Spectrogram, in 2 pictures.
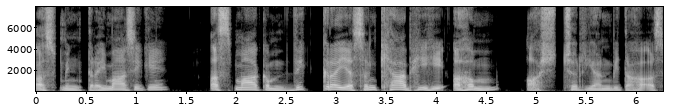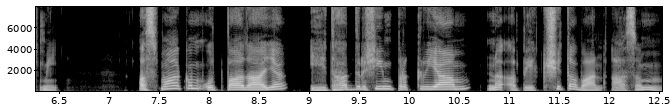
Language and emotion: Sanskrit, surprised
